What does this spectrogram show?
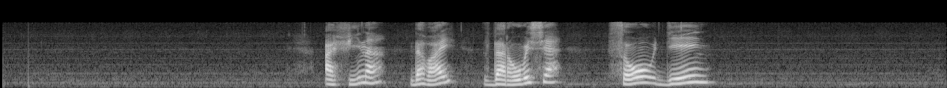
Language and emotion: Russian, positive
